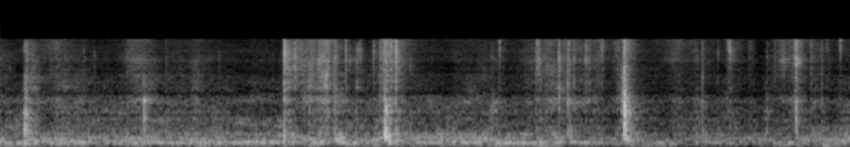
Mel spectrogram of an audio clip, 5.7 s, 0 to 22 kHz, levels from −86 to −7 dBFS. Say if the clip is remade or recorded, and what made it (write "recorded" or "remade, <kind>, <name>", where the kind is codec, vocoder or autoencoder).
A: remade, codec, SNAC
